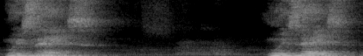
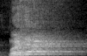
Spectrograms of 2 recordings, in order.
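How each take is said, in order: First: Soft grandmotherly call; softly, like a granny calling; grandma voice. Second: Barked name, much higher and louder; drill sergeant. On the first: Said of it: "será que foi voz de vó". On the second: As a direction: yell it like an army sergeant. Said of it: "voz de sargento do exército". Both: Retold or imitated.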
